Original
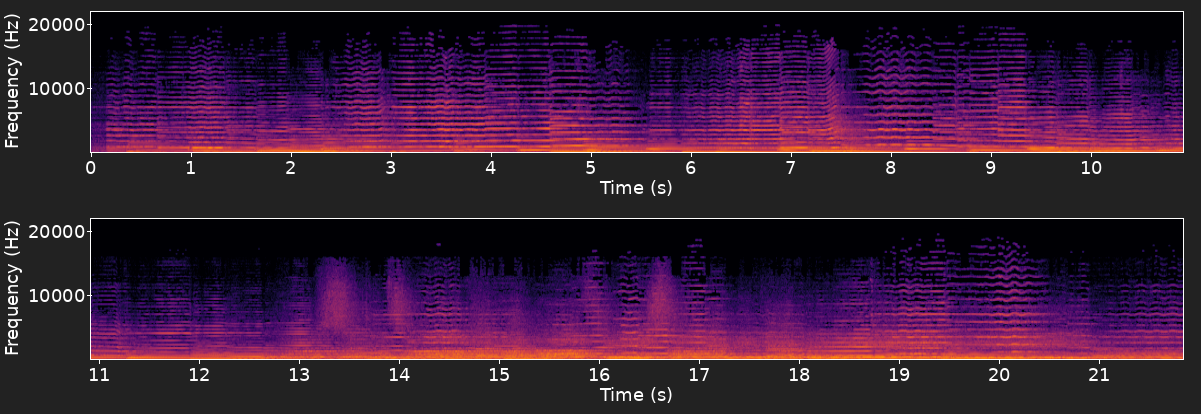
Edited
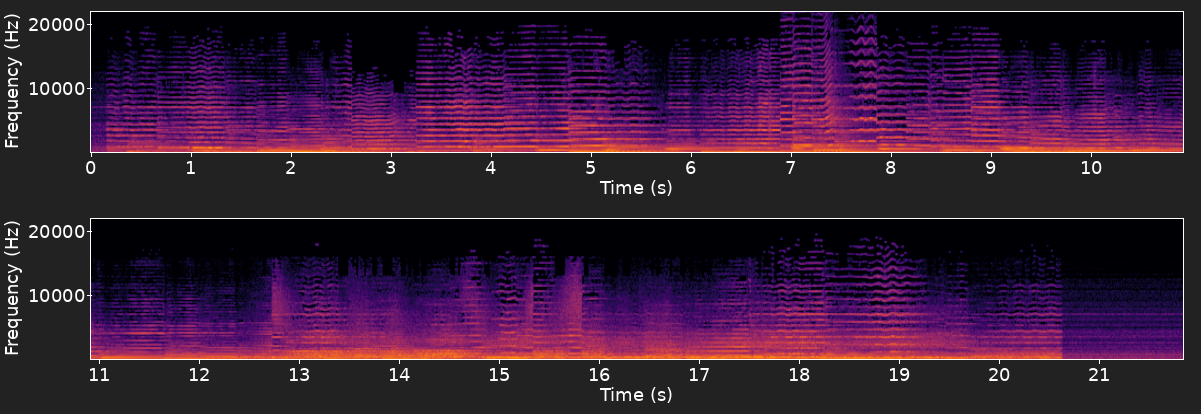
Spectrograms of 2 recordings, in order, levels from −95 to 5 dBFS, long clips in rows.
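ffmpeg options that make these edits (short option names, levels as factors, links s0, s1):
-filter_complex "[0:a]asplit=8[s0][s1][s2][s3][s4][s5][s6][s7];[s0]atrim=end=2.604[s8];[s1]atrim=start=2.6:end=3.06,asetpts=PTS-STARTPTS,asetrate=31311,aresample=44100[s9];[s2]atrim=start=3.056:end=6.704[s10];[s3]atrim=start=6.7:end=8.12,asetpts=PTS-STARTPTS,asetrate=64827,aresample=44100[s11];[s4]atrim=start=8.116:end=12.992[s12];[s5]atrim=start=13.938:end=16.552[s13];[s6]atrim=start=16.548:end=17.042,asetpts=PTS-STARTPTS,areverse[s14];[s7]atrim=start=17.038[s15];[s8][s9]acrossfade=d=0.004:c1=hsin:c2=hsin[s16];[s16][s10]acrossfade=d=0.004:c1=hsin:c2=hsin[s17];[s17][s11]acrossfade=d=0.004:c1=hsin:c2=hsin[s18];[s18][s12]acrossfade=d=0.004:c1=hsin:c2=hsin[s19];[s19][s13]acrossfade=d=0.004:c1=hsin:c2=hsin[s20];[s20][s14]acrossfade=d=0.004:c1=hsin:c2=hsin[s21];[s21][s15]acrossfade=d=0.004:c1=hsin:c2=hsin"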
